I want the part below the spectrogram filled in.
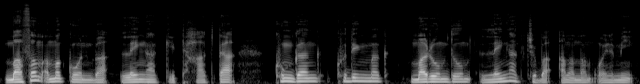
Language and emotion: Manipuri, neutral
